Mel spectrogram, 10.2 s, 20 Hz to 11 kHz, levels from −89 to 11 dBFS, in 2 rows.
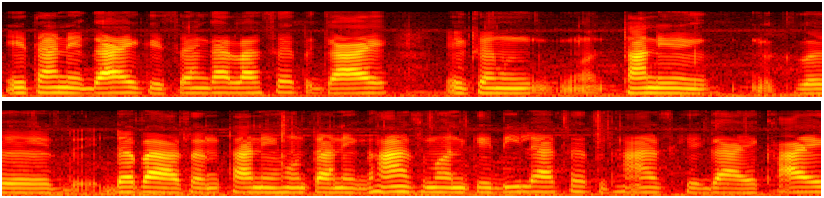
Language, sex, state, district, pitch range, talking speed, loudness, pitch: Halbi, female, Chhattisgarh, Bastar, 160-175 Hz, 130 wpm, -21 LUFS, 170 Hz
